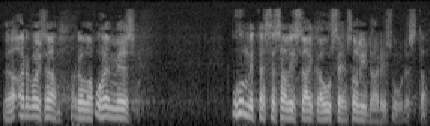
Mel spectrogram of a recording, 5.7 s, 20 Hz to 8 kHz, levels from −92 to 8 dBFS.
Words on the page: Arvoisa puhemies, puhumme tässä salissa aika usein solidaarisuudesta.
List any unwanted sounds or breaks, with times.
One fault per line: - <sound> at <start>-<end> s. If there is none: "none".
none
